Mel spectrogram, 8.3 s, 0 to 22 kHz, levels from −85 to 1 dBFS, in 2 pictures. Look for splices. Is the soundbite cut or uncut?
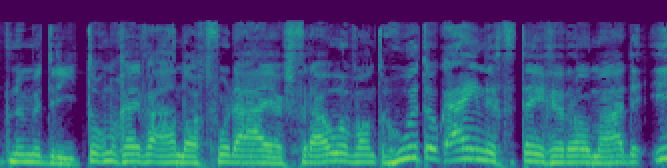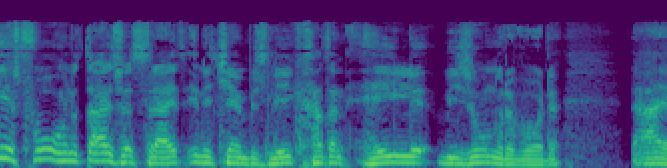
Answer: uncut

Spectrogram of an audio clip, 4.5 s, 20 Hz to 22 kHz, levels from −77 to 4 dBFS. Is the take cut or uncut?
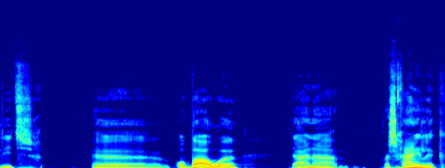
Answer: uncut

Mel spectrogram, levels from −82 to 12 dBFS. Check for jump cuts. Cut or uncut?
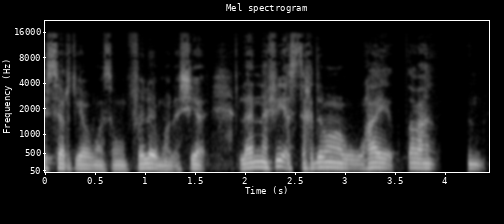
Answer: cut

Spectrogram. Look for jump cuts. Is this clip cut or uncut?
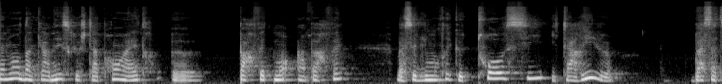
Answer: uncut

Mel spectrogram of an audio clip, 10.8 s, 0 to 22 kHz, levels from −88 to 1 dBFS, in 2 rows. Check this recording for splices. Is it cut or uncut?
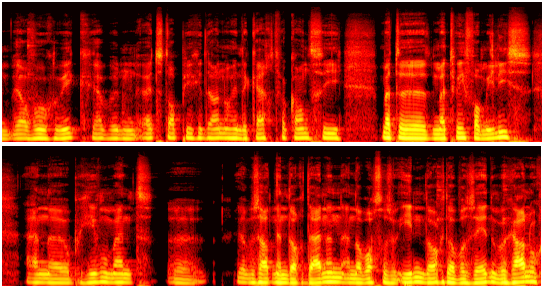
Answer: uncut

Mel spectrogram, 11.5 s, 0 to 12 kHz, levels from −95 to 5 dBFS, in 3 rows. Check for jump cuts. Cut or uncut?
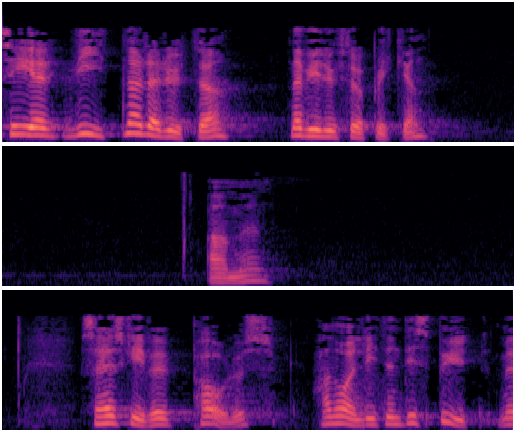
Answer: cut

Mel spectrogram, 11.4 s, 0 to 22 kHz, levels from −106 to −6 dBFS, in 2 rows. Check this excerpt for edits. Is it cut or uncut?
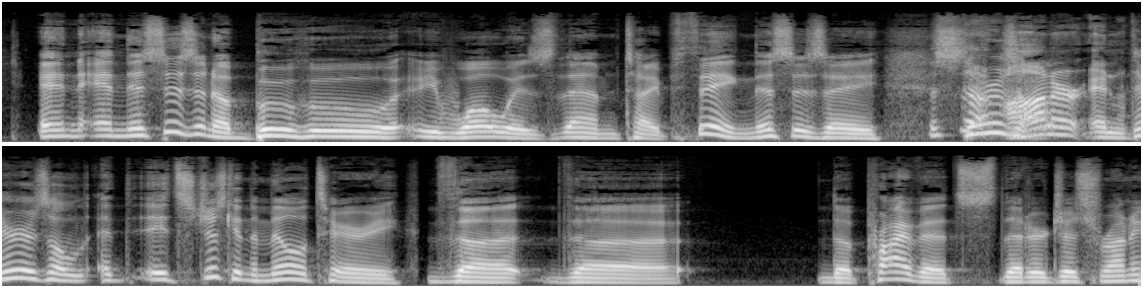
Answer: cut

